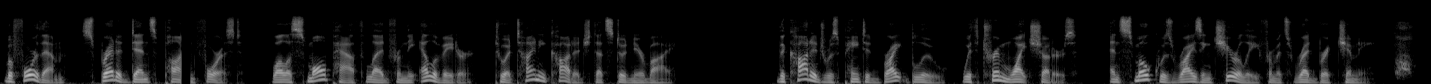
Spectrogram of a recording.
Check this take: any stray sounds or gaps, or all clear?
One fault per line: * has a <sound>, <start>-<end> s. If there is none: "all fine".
* has a dropout, 1.8-1.9 s
* has a sniff, 13.9-14.2 s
